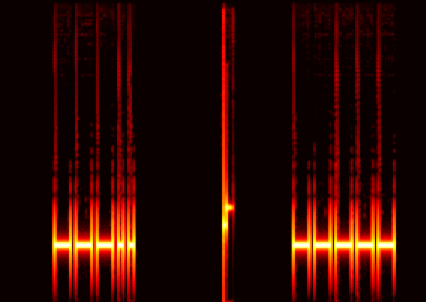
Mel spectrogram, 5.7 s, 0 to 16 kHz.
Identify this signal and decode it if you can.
Morse code, heard as a keyed tone, about 17 wpm, 700 Hz. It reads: 8 0
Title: Single Character (Letter:Number:Punctuation:Prosign) 17wpm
